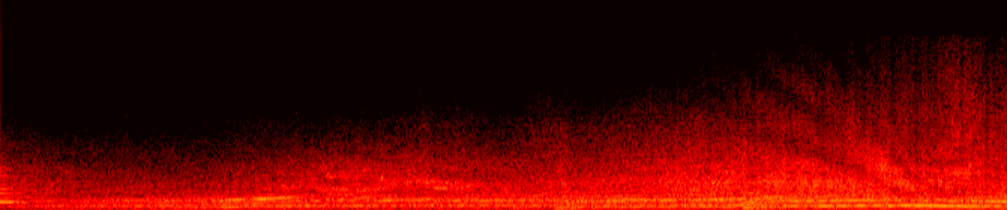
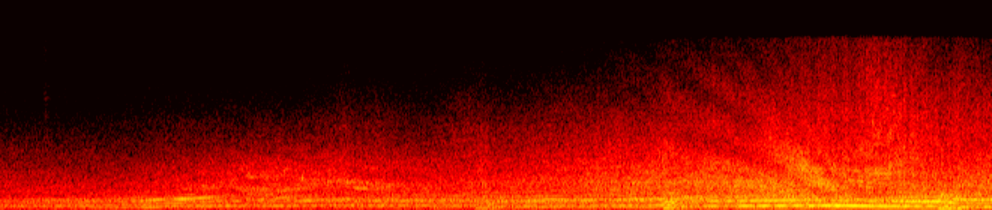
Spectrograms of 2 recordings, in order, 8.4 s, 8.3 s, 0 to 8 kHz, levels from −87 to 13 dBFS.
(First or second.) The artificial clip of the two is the first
